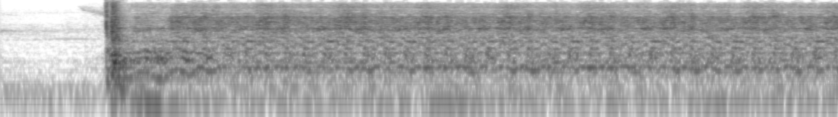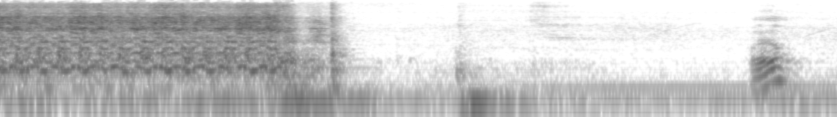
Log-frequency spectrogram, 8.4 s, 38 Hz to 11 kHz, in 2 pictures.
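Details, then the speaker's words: 1986 Ford Bronco with a 351 Windsor V8, sitting about 15-16 years, coolant still green so the block is hopefully not frozen. Cranked with the coil wire off: steady, even starter cranking with no dropped beats, no dead cylinders, compression even. "there we go okay signs A Life That's Good doesn't sound like there's any dead cylinders that's promising"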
